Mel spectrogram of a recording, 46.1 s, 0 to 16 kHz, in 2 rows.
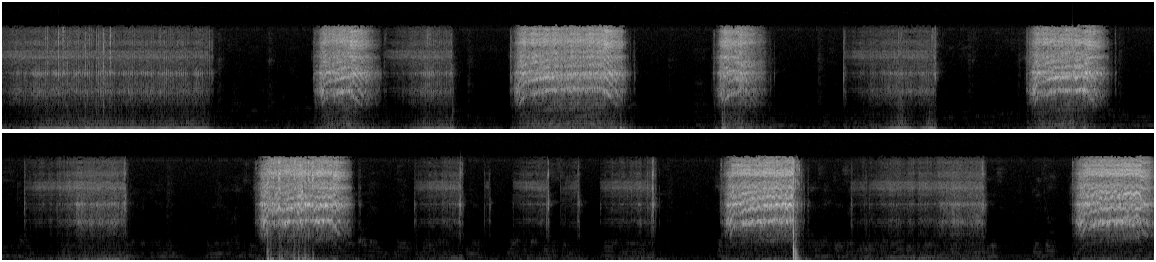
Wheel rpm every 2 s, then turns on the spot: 20, 20, 0, 40, 10, 110, 30, 30, 10, 10, 80, 0, 10, 0, 110, 10, 0, 0, 20, 80, 10, 10, 90.
0-4 8-10 18-20 24-26 40-44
